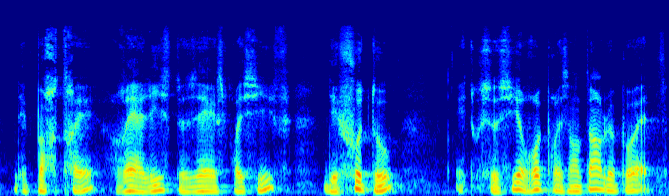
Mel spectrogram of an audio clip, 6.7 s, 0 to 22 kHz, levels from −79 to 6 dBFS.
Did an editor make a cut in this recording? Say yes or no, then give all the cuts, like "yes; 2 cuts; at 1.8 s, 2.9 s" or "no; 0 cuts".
no; 0 cuts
